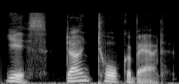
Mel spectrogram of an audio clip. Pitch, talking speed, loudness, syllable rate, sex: 120 Hz, 165 wpm, -18 LUFS, 3.9 syllables/s, female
